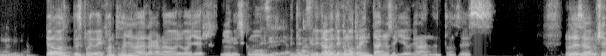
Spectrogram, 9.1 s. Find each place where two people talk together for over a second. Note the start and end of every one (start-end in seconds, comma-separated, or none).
3.9-5.2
